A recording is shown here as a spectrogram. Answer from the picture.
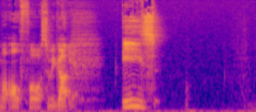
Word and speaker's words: Ys: So, according to Reddit, where you get all the hardened facts, it's pronounced ease. Long E sound, hard S. The best description ever, like the word geese without the G. Yeah. Ease.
